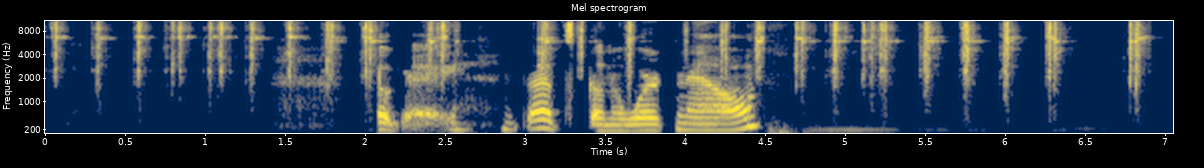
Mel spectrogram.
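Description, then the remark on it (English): Small jingle bells shaken in short, bright, evenly spaced bursts, tapping out the rhythm of Jingle Bells. Someone speaks briefly over the middle of it while the jingling continues. “I could sing Jingle Bells, but I'm not going to, because that would be way too entertaining. I'll just do the bells.”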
